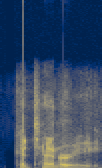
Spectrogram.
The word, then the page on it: catenary: American English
